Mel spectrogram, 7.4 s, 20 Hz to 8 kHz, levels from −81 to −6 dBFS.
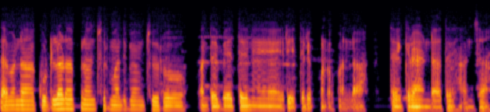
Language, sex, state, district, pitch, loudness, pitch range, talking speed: Tulu, male, Karnataka, Dakshina Kannada, 105 Hz, -20 LUFS, 95-110 Hz, 120 wpm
